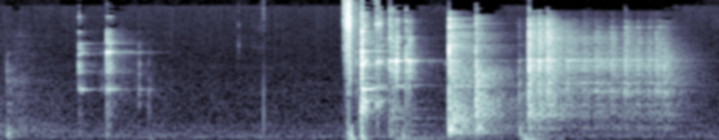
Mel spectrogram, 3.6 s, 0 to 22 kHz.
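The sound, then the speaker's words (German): A small 0.33-litre beer can is cracked open: a couple of light metallic clicks on the tab, then a sharp pop followed by a sustained fizzing hiss that fades out. No one speaks. “Das ganz, das ist also klar, es ist eine Bierdose, ähm, ich würde aber sagen, ist eine 03er, ist eine kleine.”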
